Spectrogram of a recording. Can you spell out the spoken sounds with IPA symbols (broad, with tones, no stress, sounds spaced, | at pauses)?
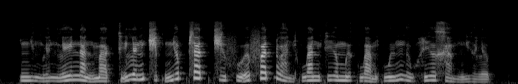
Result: ɲ e̤˨˩ ŋ l ə̤˨˩ n l e˧ n a˧˩ n m a˨˩ k̚ ʔ ḭ˧˥ l ə˨˦ n t͡ɕ ə˨˩ p̚ ɲ əː˦˥ p̚ s a˦˥ t̚ t͡ɕ ɨ˨˦ f ṵ˧˥ ə̯ f a˦˥ t̚ v a̤˨˩ n k w a˧ n k i˧ ə̯ m ɨ̰˧˨ ə̯ k w a˧˩ m k w ɨ˨˦ ŋ ə̤˨˩ w h i˧ ə̯ x a̤˨˩ m n i̤˨˩ ə̯ l ə˨˩ p̚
